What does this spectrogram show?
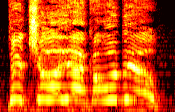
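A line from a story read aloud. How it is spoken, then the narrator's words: Frightened shout. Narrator (Russian): кричал испуганный Роук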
